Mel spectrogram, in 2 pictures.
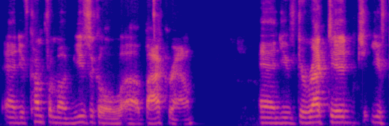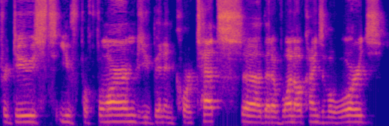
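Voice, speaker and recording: A man who teaches karate, hosting a casual video-call interview in a relaxed, chatty way with lots of fillers. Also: fairly high pitch.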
